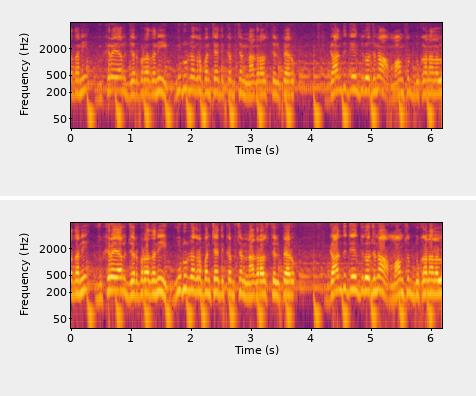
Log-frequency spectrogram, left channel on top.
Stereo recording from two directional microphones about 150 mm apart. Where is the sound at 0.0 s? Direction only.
30° right (ahead or behind).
